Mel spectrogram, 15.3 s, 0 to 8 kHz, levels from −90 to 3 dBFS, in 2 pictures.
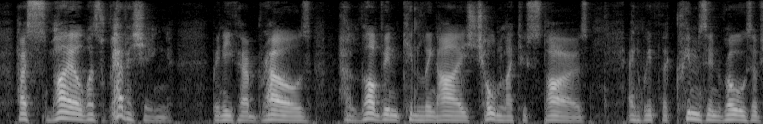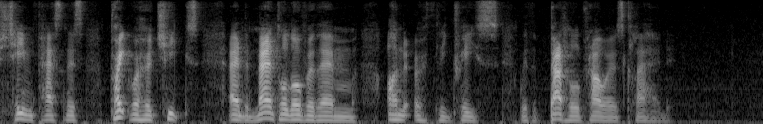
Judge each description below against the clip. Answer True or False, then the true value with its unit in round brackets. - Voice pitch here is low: True (105 Hz)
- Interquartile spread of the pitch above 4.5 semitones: False (3.5 semitones)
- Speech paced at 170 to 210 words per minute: False (140 wpm)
